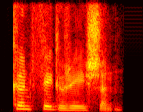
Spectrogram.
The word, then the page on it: Configuration: Indian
